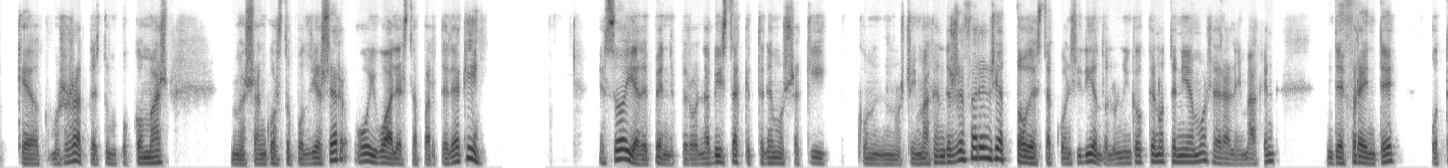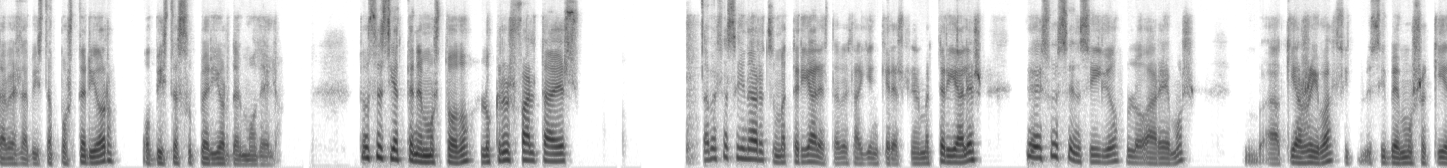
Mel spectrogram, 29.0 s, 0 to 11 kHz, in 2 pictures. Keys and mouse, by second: 1.0 click, 2.8 click, 3.8 x, 5.1 drag, 5.8-6.5 middle drag, 7.0 ctrl+KP_3, 9.7 shift+middle click, 11.1-17.1 middle drag, 18.7 drag, 20.2 shift+middle click.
